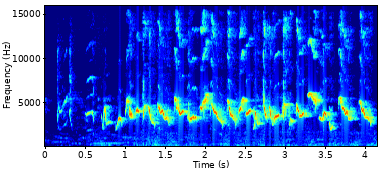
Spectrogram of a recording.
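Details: Rapid ciak calls of a male yellow-vented bulbul from Lombok, played as a lure to get other bulbuls singing: a dense, continuous run of sharp, bouncing high chirps with little pause.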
